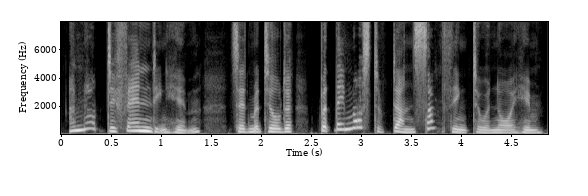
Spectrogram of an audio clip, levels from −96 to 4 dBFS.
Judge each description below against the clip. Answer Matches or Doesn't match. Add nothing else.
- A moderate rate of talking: Matches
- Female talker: Matches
